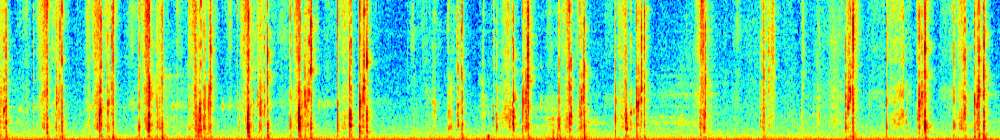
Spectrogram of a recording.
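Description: Yu-Gi-Oh trading cards being handled and sorted by hand: quick, irregular clicks and flicks of card stock, several a second, thinning out for a couple of seconds in the middle.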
